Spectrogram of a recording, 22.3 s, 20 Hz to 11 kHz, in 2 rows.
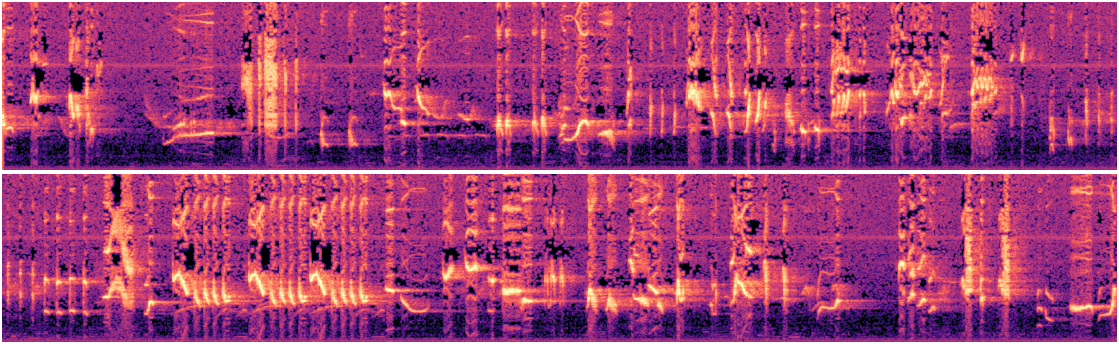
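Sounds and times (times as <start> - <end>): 
Oriental magpie-robin singing: 0.0 - 22.2
faint steady hum: 0.0 - 22.2.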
